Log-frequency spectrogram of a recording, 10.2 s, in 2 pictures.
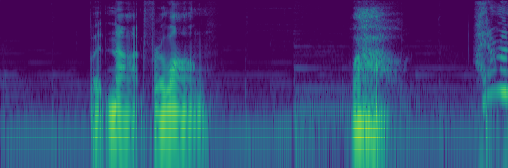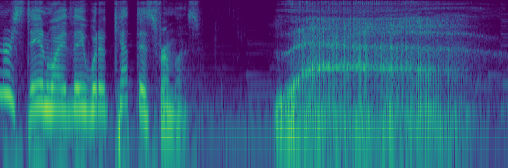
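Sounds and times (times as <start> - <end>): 
speech: 0.9 - 2.2, 3.5 - 4.0, 5.2 - 7.2, 7.8 - 8.4
Nile crocodile growling: 7.8 - 10.0.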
